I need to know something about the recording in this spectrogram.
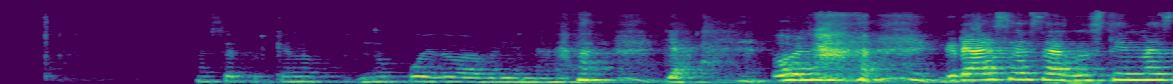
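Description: A middle-aged woman laughs over an online call.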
